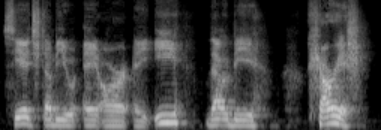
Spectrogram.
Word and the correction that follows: chwarae: It's Chuarai.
